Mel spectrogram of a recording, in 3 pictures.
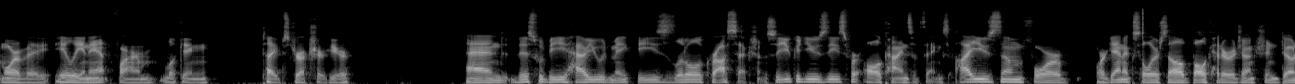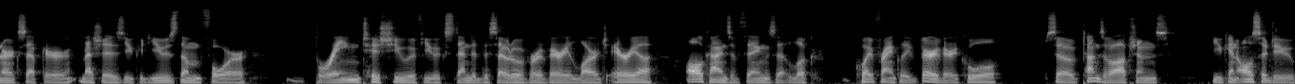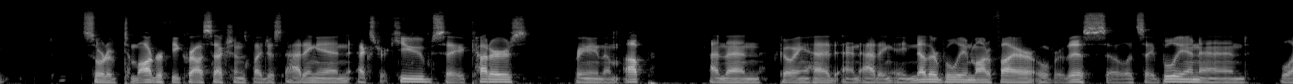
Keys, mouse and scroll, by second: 0.7 scroll up 3, 1.1 middle click, 1.7-2.6 scroll down 4, 2.9 middle click, 5.5 middle click, 16.7 middle click, 19.8 click, 20.8 click, 21.6 click, 23.8 middle click, 25.6 shift+a, 28.0 s, 29.9 s, 31.8 g, 32.9 middle click, 34.2 click, 35.6 click, 36.4 click.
